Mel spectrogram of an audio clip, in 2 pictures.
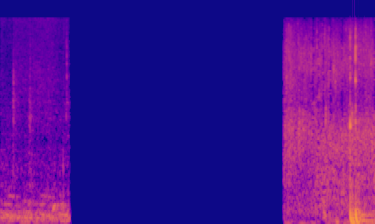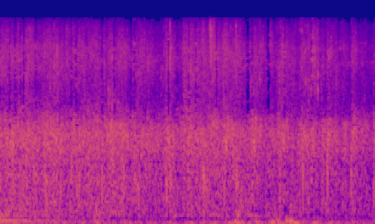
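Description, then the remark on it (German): A crowd applauds in a dense, steady wash of clapping that cuts out abruptly into a few seconds of silence, then resumes just as loud with one sharp knock and continues evenly. “Ja, ihr Lieben, ich finde, ihr dürft noch ein bisschen weiter klatschen”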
